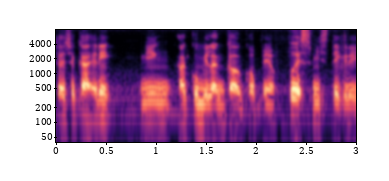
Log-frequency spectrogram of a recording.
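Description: The recording is dry, with no echo. A man talks at a fairly quick pace. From Malaysia, Melaka; Malaysia. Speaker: surfer; guest. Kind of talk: storytelling. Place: open country.

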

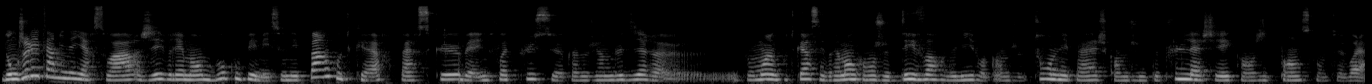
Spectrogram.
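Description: This woman keeps a moderate pace. Her volume rises and falls by big amounts. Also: ordinary pitch variation, quiet background. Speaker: book vlogger. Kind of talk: casual vlog chat. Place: home room. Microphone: phone near.

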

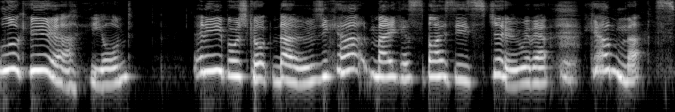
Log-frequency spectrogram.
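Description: A put-on character voice, female-sounding and fairly high-pitched, at a very slow pace. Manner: yawning, sleepy.

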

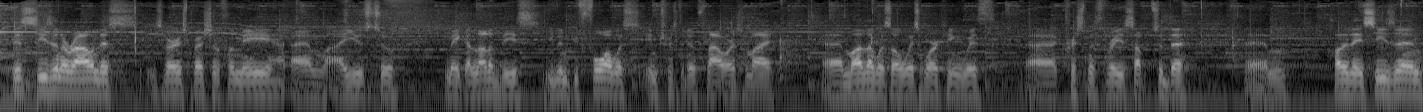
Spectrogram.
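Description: With clear music behind him, a man talks at a moderate pace. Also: fairly even intonation. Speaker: florist instructor. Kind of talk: tutorial. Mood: warm, nostalgic. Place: studio. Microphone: lapel.

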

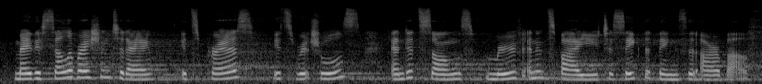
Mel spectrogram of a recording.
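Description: Light background noise sits behind a woman speaking at a moderate pace. Her pitch is high and her intonation fairly even. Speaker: student reader at Mass. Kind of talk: formal liturgical welcome. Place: church. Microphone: podium.

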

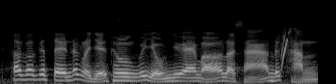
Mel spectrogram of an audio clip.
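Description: A man talks at a fairly quick pace with lively intonation. Light background noise sits behind him. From Vietnam, Binh Thuan province (Duc Linh); Vietnam. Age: 20s. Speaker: dating show contestant, IT worker. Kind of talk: dating show conversation. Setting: TV studio stage. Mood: cheerful, a bit shy. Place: studio. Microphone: lapel.

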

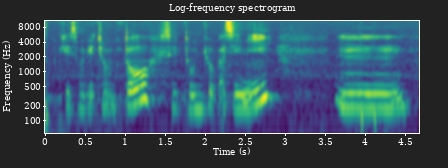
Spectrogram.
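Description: Amid noticeable background noise, a woman with a fairly low pitch talks at a very slow pace. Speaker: teacher. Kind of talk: tutorial. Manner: hesitant with fillers.

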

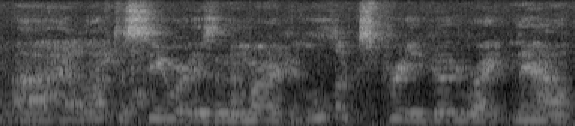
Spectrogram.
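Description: Background noise is noticeable throughout. The delivery moves at a moderate speed. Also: man. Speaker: radio and TV news anchor. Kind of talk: live news commentary. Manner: animated.

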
